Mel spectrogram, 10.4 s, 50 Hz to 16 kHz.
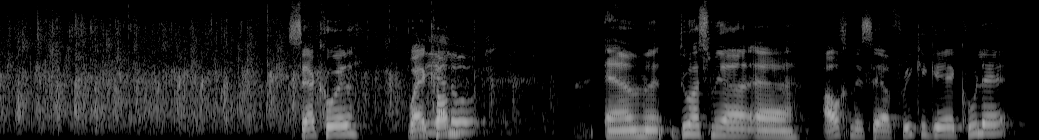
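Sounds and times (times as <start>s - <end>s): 
audience applause greeting a guest invited onto a stage: 0.0s - 5.6s
speech: 3.0s - 4.8s, 6.0s - 10.2s.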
